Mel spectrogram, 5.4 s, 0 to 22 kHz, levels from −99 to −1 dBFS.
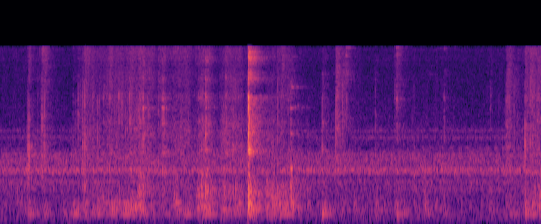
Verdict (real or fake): real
